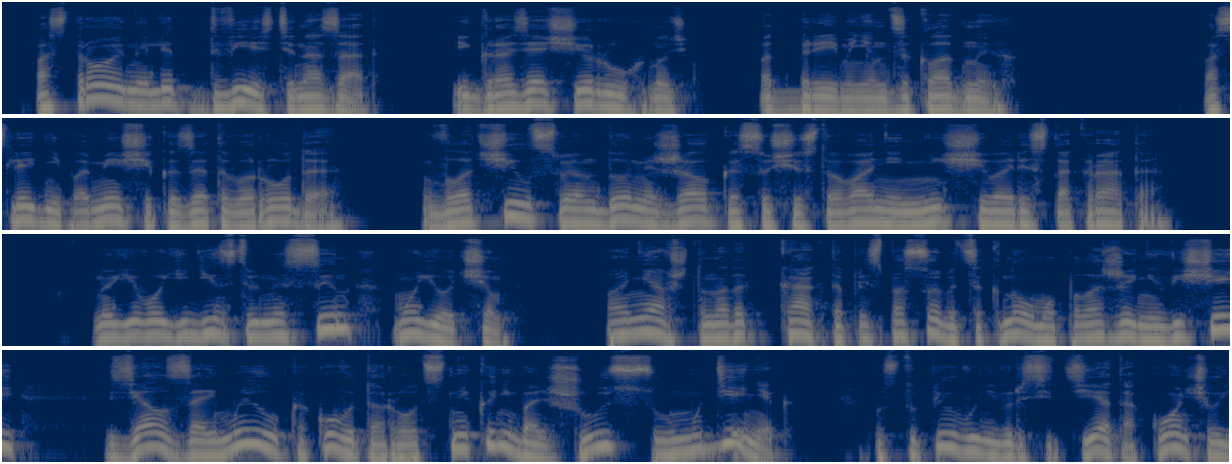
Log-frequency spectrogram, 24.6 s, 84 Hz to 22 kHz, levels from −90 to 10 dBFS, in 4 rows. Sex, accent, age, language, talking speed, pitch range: male, native, 30-49, Russian, 120 wpm, 105-145 Hz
